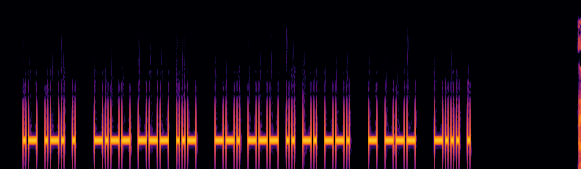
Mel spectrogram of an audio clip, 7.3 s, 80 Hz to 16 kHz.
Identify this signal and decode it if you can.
Morse code, heard as a keyed tone, about 34 wpm, 700 Hz. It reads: ARE YOU GOING TO BE
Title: Sets of 5 Words Encore 35wpm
